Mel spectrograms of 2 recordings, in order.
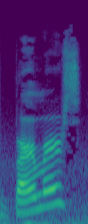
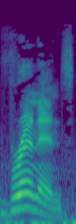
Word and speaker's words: Brennan's: And we're going to go head over here to Bermers. Is that what I said? How do you say it? Brennan's. Brennan's. That's how you say it, guys.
